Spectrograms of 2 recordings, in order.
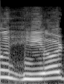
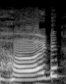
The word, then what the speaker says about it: heard: ये है हर्ड, इसको हियर्ड नहीं पढ़ेंगे, इसकी प्रोनाउंसिएशन है हर्ड।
